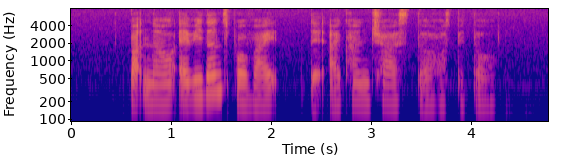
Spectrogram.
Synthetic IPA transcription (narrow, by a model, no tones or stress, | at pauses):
b̥a̰t̚naʊʔɛvidə̃nspʰɹovaɪd̚dɛ̰ta̰jkʰãnt͡ʃʰasdəɦɔspitəl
